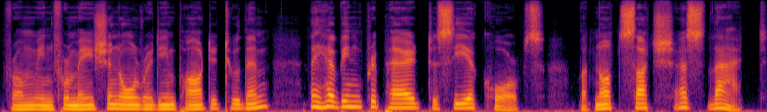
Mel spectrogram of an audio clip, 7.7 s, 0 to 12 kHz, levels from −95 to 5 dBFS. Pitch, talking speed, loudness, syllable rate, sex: 120 Hz, 150 wpm, -17 LUFS, 4.4 syllables/s, male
